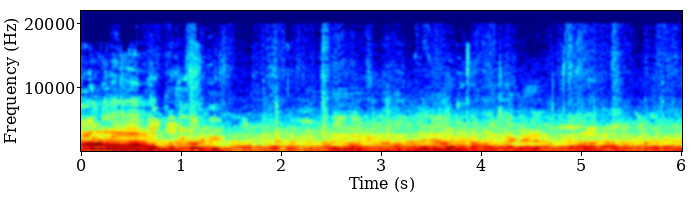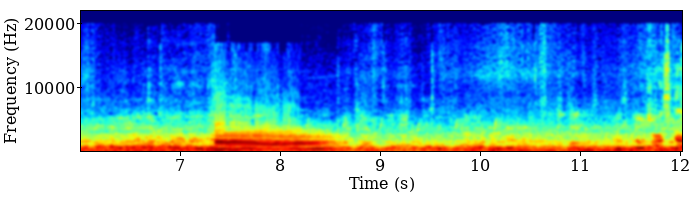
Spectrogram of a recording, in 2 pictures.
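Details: Sahiwal breed bull calves at a market on 25 March 2025, sold to a farmer from Chattogram. Two loud harmonic moos, one at the start and another about seven seconds later, each lasting about a second, rise above dense market babble and people talking.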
